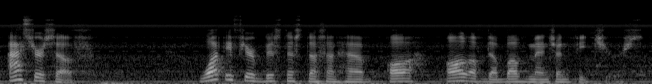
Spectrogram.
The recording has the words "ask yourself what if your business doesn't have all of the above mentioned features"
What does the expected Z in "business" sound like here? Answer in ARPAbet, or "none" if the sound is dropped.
S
